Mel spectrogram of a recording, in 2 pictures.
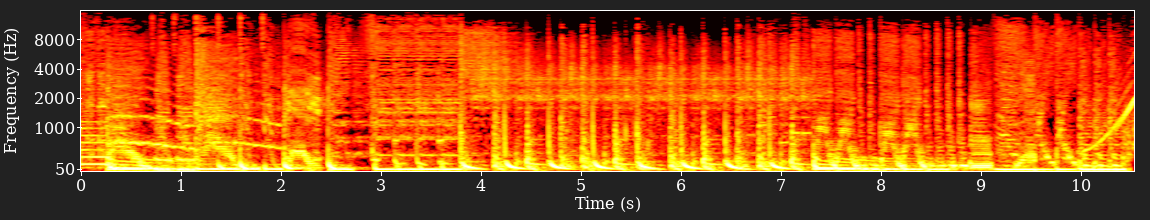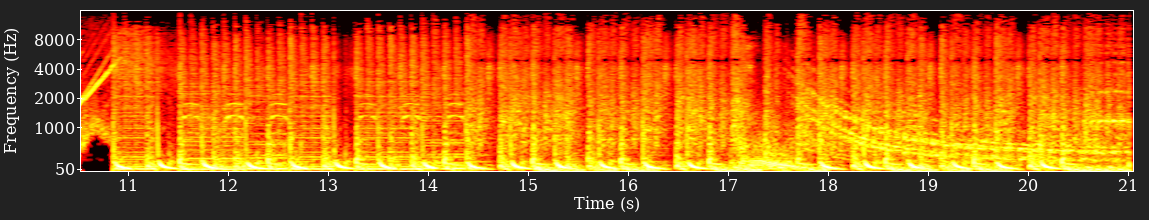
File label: DJ Ringtone; Rowdy Boys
